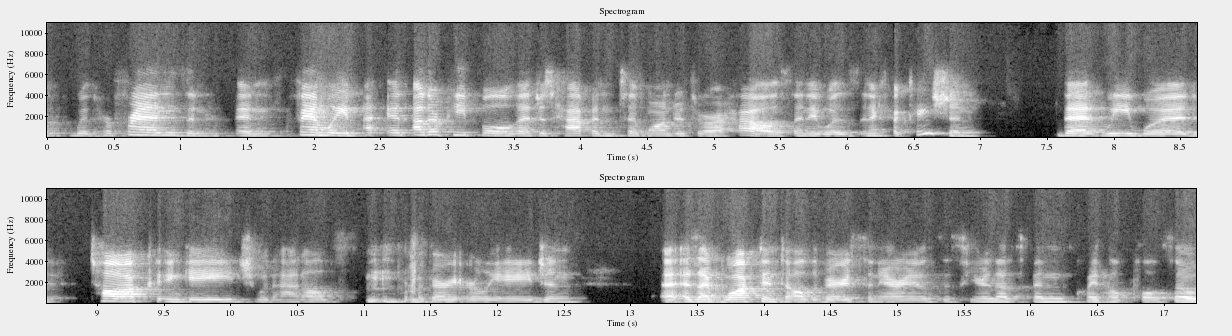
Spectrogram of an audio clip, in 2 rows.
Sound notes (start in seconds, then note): 11.0 cough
